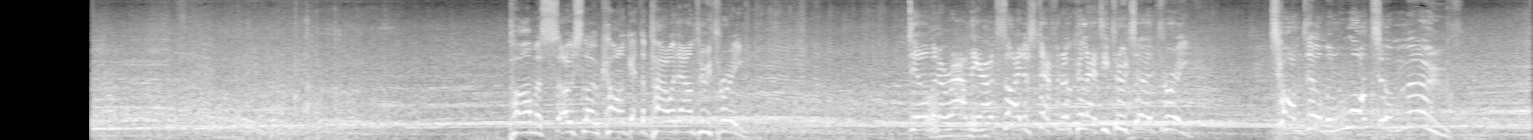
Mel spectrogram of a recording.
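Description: Racing car engines scream past, rising and falling in pitch.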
